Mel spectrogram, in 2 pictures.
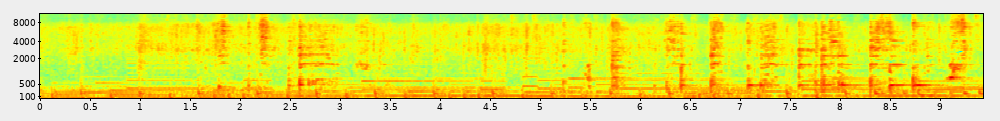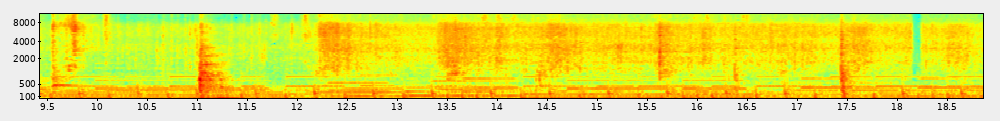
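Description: Cooked rice being stir-fried with a crackling tempering of mustard seeds, dals, chillies and nuts in hot oil in a nonstick kadai. A metal slotted spoon scrapes and tosses it again and again over a steady sizzle.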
